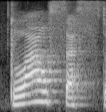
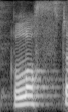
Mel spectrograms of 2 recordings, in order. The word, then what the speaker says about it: Gloucester: No, it's Gloucester and Gloucestershire. Okay, so it's a sh sound at the end.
